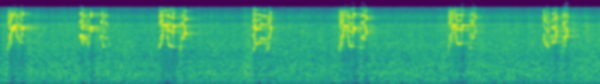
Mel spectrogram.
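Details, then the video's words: Lovebird summoning a rival: seven harsh, squeaky shrieks at a steady pace of about one per second, each a quick chattering burst, with background hiss throughout. "Suara Asli burung lovebird Manggil lawan"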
